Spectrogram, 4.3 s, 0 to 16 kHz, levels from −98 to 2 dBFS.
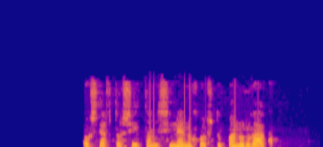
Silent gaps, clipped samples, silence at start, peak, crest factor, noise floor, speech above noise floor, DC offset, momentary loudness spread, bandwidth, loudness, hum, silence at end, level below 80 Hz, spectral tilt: none; under 0.1%; 1.1 s; -2 dBFS; 20 dB; -76 dBFS; 55 dB; under 0.1%; 9 LU; 7.6 kHz; -21 LUFS; none; 0.65 s; -54 dBFS; -6 dB/octave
